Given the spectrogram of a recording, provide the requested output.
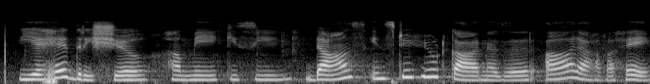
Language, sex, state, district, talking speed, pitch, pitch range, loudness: Hindi, female, Punjab, Fazilka, 100 wpm, 220 Hz, 205-250 Hz, -17 LUFS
